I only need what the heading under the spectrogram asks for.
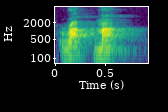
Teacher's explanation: So you pronounce the M, but not the P, right? They are both bilabial. Wrap my head around.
